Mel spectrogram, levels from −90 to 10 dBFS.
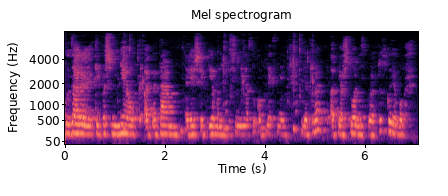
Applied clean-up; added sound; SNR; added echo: classical method WPE with log-MMSE.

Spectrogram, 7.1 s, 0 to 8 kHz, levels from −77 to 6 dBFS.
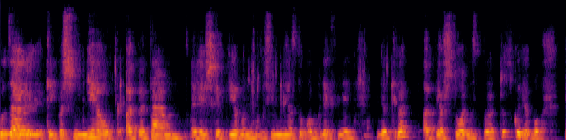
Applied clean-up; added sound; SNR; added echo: neural mask model DeepFilterNet 3.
